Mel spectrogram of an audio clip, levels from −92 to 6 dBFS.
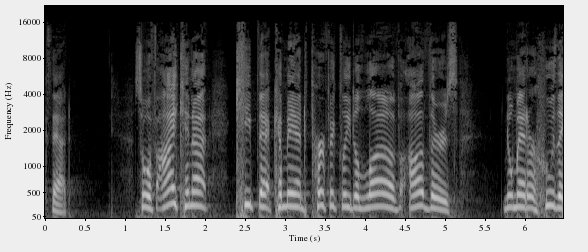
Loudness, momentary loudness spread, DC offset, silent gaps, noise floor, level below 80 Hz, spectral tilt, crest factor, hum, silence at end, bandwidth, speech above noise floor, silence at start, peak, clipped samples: -24 LUFS; 11 LU; under 0.1%; none; -62 dBFS; -50 dBFS; -5 dB/octave; 16 dB; none; 0 s; 16 kHz; 39 dB; 0.1 s; -8 dBFS; under 0.1%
